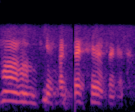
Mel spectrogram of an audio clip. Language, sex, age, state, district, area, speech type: Kannada, female, 60+, Karnataka, Gadag, rural, conversation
